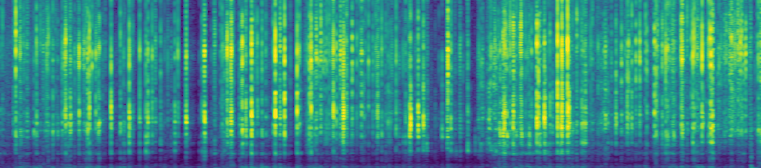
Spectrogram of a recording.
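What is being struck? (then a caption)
Plastic stencil on a wooden board. Long pointed nails scratch across a flat, perforated white plastic stencil with chevron cutouts, glued and mounted solid on a thin wooden board lying on a table. The result is a dense, bright, rasping scratch made of rapid dry ticks and clicks that runs continuously, with little low-end weight and no ring after each stroke.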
